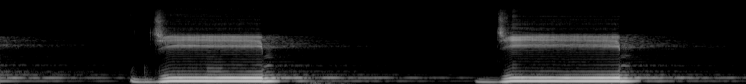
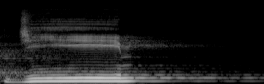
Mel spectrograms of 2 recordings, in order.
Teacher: جیم کو ادا کرنے کے لیے زبان کا درمیانی حصہ اور منہ کا اوپر والا حصہ استعمال ہوتا ہے۔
